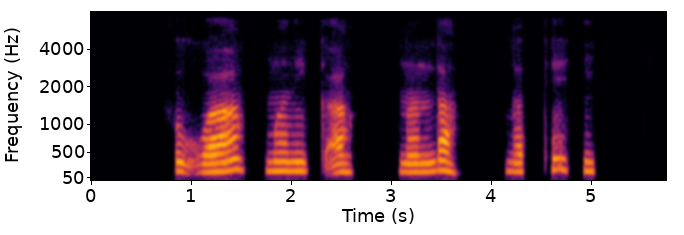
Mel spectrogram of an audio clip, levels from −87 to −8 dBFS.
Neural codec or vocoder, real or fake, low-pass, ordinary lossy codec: none; real; 7.2 kHz; Opus, 16 kbps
